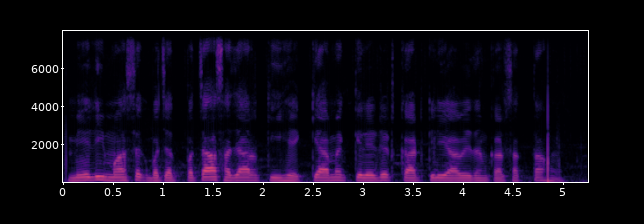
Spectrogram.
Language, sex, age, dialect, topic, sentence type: Hindi, male, 18-24, Awadhi Bundeli, banking, question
